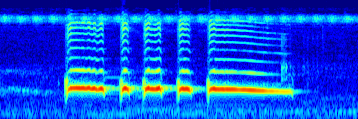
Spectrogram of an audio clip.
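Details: Local zebra dove singing in the big 'kung' voice style, played to prompt other doves to sing. One steady coo, three quick short notes and a long drawn-out descending coo, all pure and tonal over soft background hum.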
